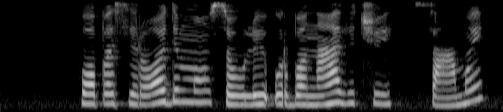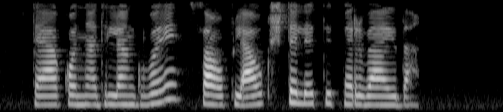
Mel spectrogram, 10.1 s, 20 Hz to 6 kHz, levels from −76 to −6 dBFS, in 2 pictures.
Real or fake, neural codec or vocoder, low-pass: real; none; 5.4 kHz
